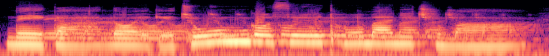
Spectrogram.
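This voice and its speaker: Slow, echoing divine speaker, acted by a woman. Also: lowish voice, a crowd in the background. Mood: solemn, commanding. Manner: slow, solemn, declarative. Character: God, solemn, commanding, benevolent divine speaker. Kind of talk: children's Bible storytelling.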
